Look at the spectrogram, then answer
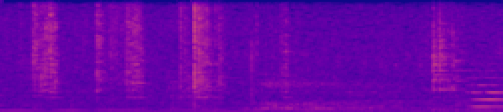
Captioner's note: metal scraping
